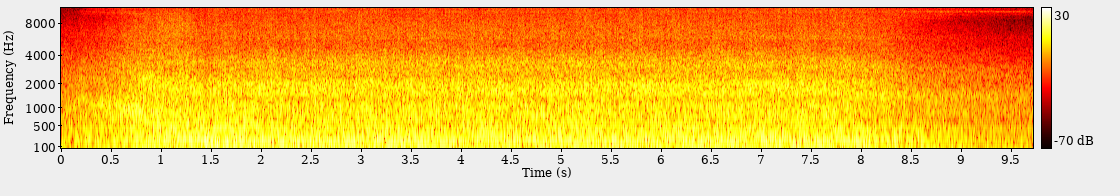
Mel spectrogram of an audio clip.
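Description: N700-series Shinkansen passing through the station at high speed without stopping: a loud, even rushing noise that builds within the first second, holds steady for about seven seconds, and fades near the end as the train clears.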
